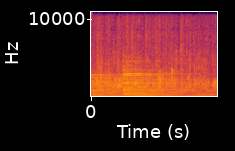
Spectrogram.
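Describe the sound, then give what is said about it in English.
A crowd applauds the praise and worship team, a dense wash of clapping that blends with sustained keyboard or organ chords ringing underneath at an even, moderate level throughout. “And while you're at it, please give a round of applause to the praise and worship team setting such a powerful atmosphere today.”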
